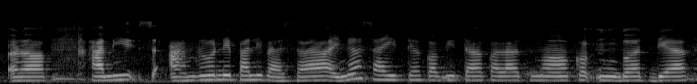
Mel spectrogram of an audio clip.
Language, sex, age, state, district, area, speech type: Nepali, female, 45-60, West Bengal, Darjeeling, rural, spontaneous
